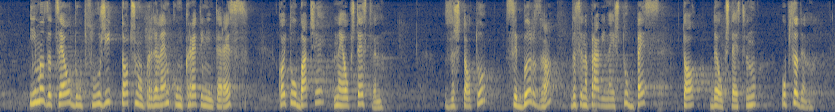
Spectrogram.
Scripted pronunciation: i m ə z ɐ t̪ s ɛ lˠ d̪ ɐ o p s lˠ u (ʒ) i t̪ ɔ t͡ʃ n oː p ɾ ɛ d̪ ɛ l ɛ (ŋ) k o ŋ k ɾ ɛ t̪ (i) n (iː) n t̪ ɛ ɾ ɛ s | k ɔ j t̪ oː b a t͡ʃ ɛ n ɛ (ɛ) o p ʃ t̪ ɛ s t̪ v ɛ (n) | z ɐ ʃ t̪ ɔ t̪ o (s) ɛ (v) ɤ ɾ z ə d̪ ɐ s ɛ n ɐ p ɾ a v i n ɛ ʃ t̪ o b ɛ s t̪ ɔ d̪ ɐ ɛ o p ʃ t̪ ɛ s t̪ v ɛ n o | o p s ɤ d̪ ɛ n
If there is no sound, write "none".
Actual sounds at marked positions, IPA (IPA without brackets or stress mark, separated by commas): ʒ, n, ɛ, i, ɛ, n, s, b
